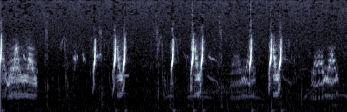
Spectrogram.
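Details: Common quail in the wild giving crisp, ringing triple notes in steady succession, framed by low nasal burbling bursts at start and end.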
